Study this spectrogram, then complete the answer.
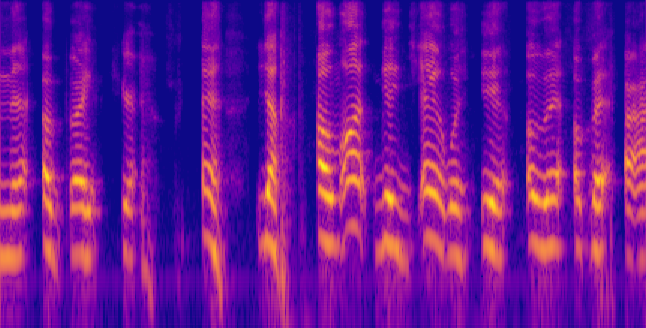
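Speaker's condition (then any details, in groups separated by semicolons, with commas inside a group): Cerebral palsy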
